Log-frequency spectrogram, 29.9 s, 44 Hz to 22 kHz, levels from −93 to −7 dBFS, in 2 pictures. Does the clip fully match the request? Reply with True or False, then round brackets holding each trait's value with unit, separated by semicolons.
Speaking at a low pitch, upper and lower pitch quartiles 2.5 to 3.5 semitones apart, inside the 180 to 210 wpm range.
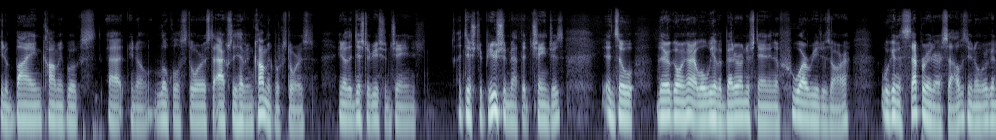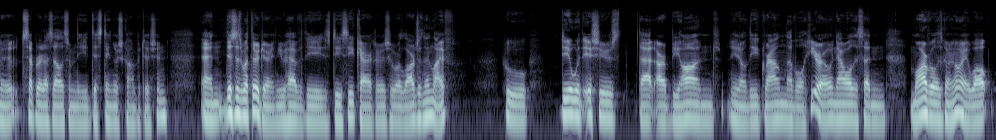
True (110 Hz; 3.1 semitones; 200 wpm)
